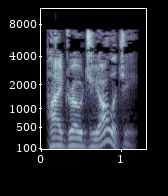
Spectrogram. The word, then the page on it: hydrogeology: British English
